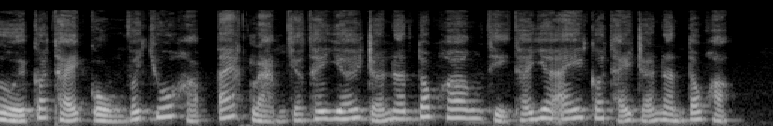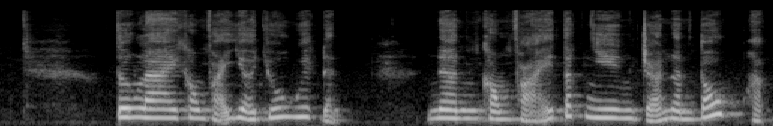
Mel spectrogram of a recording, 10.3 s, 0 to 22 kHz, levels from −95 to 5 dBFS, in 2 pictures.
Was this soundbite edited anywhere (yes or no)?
no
